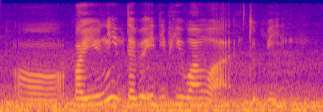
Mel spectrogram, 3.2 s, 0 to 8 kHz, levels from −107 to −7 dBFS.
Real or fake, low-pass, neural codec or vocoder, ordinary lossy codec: real; 7.2 kHz; none; none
